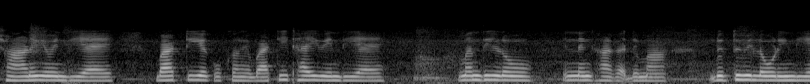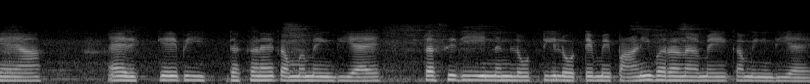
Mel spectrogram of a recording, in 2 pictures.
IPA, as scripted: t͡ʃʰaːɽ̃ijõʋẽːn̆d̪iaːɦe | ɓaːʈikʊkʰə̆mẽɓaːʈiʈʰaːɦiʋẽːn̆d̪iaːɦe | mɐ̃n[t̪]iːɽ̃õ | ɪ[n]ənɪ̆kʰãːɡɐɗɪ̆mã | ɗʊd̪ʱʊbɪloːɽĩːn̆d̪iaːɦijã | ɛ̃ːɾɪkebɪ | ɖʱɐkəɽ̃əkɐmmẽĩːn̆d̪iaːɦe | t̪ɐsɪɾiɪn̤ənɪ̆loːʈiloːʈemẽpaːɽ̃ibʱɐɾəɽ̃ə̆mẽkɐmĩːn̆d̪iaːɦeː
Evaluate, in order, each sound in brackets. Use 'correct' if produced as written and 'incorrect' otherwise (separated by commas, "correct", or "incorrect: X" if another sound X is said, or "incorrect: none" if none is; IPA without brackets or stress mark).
incorrect: d̪, correct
